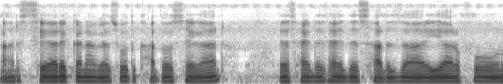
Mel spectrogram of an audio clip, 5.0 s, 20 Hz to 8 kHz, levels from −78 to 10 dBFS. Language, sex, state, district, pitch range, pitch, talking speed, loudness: Chakma, male, Tripura, Unakoti, 95-100 Hz, 100 Hz, 155 wpm, -16 LUFS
